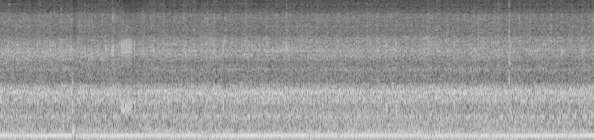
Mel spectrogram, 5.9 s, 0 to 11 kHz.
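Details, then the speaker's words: Oliver 1800 C series tractor that sat about a year, charging at 14.4–15.2 V, runs with a low steady chug and then won't keep running. The owner suspects fuel starvation or a sticking carburetor float and says it would need the carburetor taken off to run its best. "But it won't keep running. I about fell over."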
